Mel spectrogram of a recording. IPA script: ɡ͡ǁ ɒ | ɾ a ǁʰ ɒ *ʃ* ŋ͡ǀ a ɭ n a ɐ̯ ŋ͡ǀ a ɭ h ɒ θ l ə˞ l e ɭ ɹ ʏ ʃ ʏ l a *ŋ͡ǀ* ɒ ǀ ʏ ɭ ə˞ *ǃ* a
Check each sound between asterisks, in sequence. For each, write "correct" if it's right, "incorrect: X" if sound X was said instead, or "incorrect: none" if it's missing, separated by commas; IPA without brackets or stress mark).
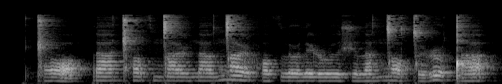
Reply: incorrect: θ, correct, correct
